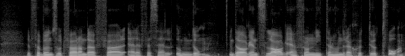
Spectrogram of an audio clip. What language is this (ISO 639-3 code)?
swe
